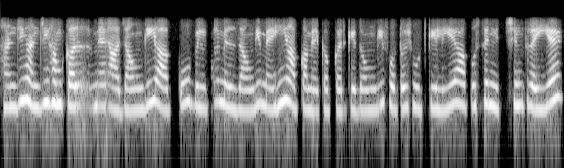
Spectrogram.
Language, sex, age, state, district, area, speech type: Hindi, female, 45-60, Rajasthan, Jaipur, urban, conversation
